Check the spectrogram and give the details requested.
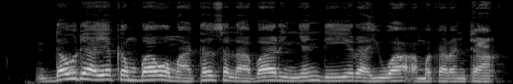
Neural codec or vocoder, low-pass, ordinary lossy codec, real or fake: none; none; none; real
